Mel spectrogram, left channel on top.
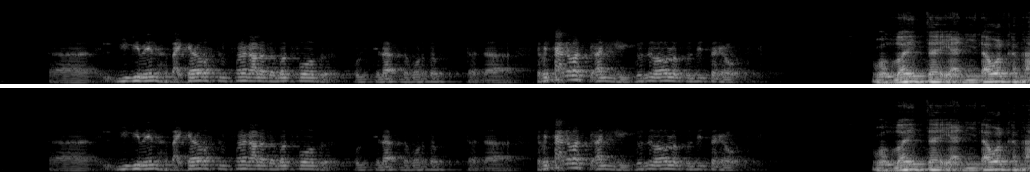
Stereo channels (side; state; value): right; quieter; 3.5 dB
